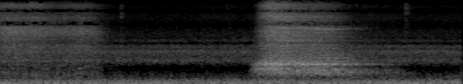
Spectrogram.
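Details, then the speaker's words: Demonstration of a low-level huff (forced expiration technique) for airway clearance: breathe in through the nose, hold three seconds, then a soft, prolonged, breathy push out through the mouth until no air moves. "What we're going to do, we're going to breathe in through our nose, hold it for three seconds, and then gently kind of force it out, but and we hold that force until we feel no more air movement."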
